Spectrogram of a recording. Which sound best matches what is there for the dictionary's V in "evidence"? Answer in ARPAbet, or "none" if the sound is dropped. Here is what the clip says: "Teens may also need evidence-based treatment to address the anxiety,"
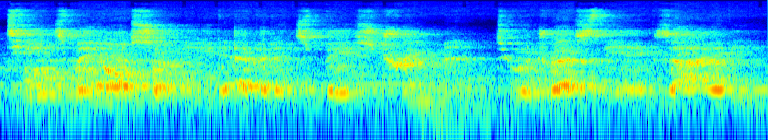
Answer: V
